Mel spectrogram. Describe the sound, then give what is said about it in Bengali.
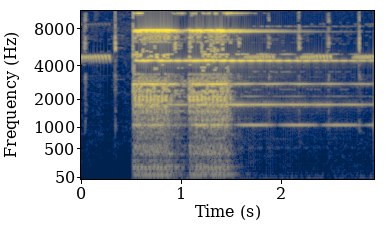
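A landline telephone extension in a house rings harshly in two loud bursts of bell ringing, then its ringing tone lingers and fades, with no voices. “ঘুম ভাঙল ফোনের কর্কশ শব্দে। বাড়ির ল্যান্ডলাইনের একটা extension সম্পদের ঘরে রয়েছে।”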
